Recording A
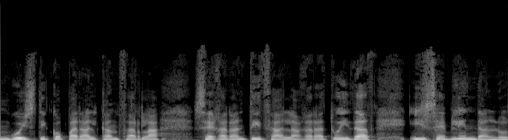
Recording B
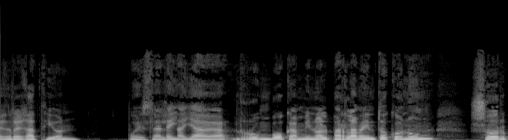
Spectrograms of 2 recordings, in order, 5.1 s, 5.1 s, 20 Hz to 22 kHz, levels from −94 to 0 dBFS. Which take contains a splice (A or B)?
B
